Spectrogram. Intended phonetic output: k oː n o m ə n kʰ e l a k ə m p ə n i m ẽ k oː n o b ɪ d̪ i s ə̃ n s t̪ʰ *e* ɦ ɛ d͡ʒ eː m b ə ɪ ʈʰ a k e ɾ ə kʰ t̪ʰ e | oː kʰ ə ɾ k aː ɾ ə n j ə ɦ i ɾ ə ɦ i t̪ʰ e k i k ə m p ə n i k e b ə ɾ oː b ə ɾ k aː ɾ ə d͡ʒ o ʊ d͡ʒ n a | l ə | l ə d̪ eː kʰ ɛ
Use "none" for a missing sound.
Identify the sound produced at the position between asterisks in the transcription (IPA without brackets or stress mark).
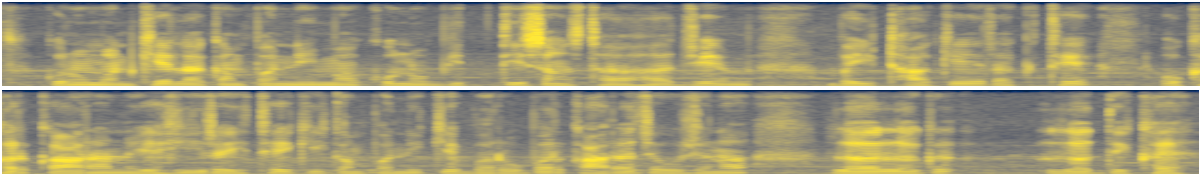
a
